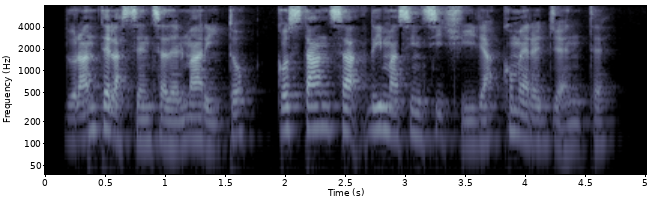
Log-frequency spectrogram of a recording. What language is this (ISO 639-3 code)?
ita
